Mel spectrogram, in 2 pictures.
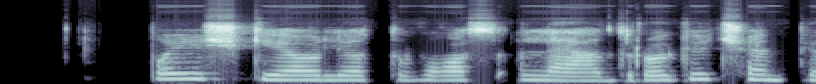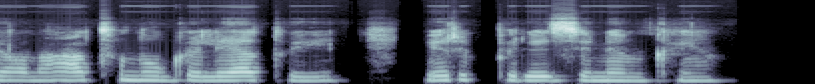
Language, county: Lithuanian, Vilnius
